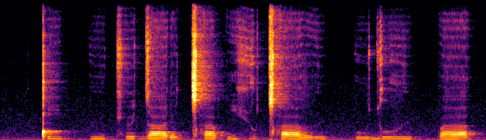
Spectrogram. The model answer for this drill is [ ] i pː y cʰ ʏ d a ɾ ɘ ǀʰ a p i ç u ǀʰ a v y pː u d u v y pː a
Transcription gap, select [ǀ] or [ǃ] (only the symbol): ǃ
